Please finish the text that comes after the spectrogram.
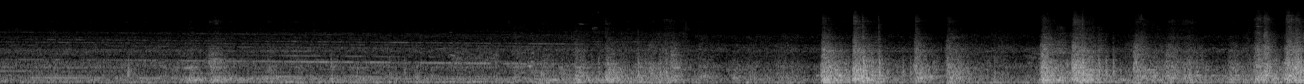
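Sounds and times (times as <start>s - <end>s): train running rumble: 0.0s - 13.0s
train wheels clattering: 5.3s - 13.0s.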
